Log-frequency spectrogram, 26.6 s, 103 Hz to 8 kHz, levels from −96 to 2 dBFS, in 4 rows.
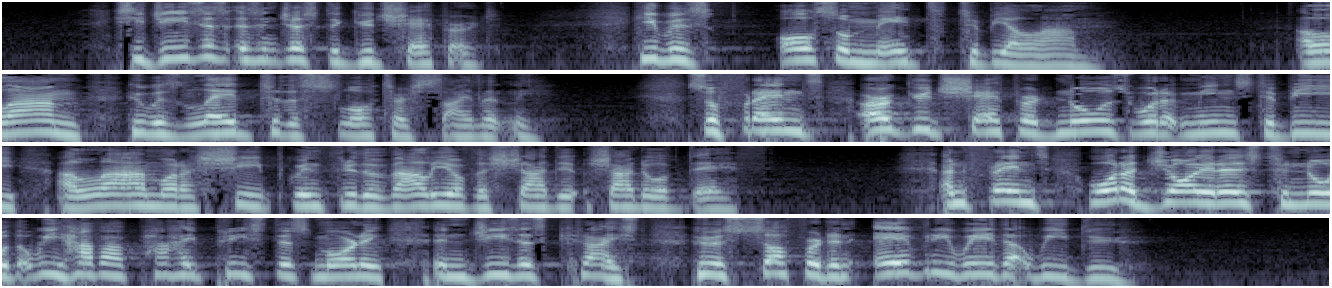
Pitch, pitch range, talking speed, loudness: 190 Hz, 165-210 Hz, 175 wpm, -23 LUFS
